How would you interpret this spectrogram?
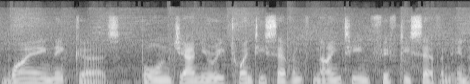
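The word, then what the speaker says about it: Janick Gers: band to this day yannick roberts pronounced y nick gers born january 27 1957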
